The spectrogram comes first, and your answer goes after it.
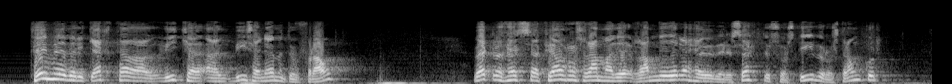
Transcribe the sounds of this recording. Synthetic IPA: t̪ʰeːjmɛðvɛɾɪðcɛr̥t̪θaðaðviːcaaðviːsanɛːmɪnt̪ʏɣfɾaːw | vɛknaθɛsːafjaːwr̥asramːaðɪramːɪðɪɾaɦɛvʏvɛːɾɪðsɛht̪ʏɾ̥svɔst̪iːvʏɾɔst̪ɾawŋkʏɾ̥

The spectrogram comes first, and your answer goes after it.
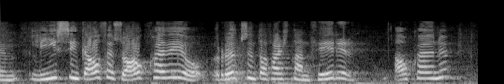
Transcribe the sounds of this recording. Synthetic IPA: liːsiŋkawθɛsːʏaːwkʰvajðɪɔɣrœɥksɛnt̪afajrst̪hanːfɪɾɪɾaːwkʰvajðɪnʏm

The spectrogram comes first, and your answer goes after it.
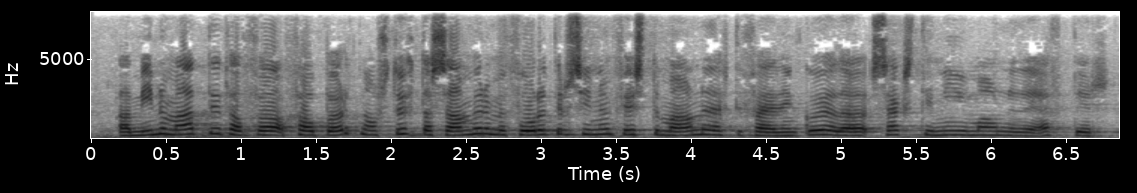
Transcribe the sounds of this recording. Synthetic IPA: aðmiːnʏmaːt̪ɪθawfafaːwpœɾt̪nawst̪ʏht̪asaːmʏɾʏmːɛfɔːɾʏt̪ɾɪsiːnʏmfɪ̥st̪ʏmaːwnɪðɛft̪ɪɾ̥faːjðiŋkʏɛðasɛkst̪ʰiniːjʏmaːwnɪðɪɛft̪ɪɾ̥

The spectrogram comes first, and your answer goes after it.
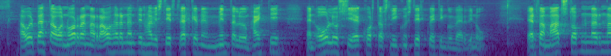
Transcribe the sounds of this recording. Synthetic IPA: θawɛɾpɛn̥t̪awaðnɔrːaɛnːaraːwθɛɾanɛmt̪ɪnɦaːvɪst̪ɪr̥t̪vɛr̥cɛpnɪɪmːɪnt̪alɛːɣʏmɦajht̪ɪ | ɛnoːwljowsːjɛkʰvɔr̥t̪avst̪iːkʏmst̪ɪr̥kveːjt̪iŋkʏmvɛ̰ɾðɪ̰nṵ | ɛɾ̥θamaːt̪st̪ɔpnʏnaɾɪnːa

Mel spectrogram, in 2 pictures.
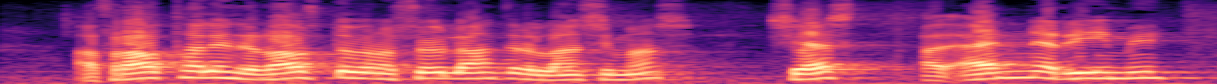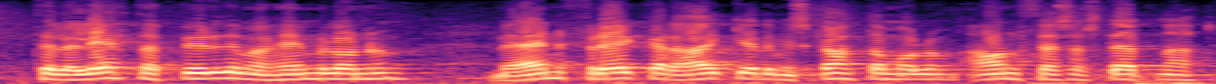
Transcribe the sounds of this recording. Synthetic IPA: a̰ðfɾaːwt̪ʰaːjlɪnːɪraːwst̪œːvʏnawsœːɣlʏant̪ɪɾɪlansimansː | jɛst̪aðɛnːɛriːmɪt̪ʰɪlaðljɛht̪apɪɾðʏmavɦeːjmɪlɔnʏmː | ɛðɛnːfɾɛːkaɾɪaːcɛɾðʏmiskawt̪amaːwlʏmʔa̰ːwnθɛsːast̪ɛpna

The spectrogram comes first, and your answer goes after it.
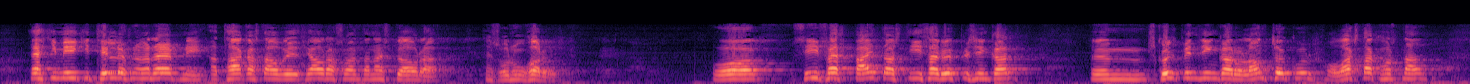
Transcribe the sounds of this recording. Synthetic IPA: ɛhcɪmɪːcɪt̪ʰɪlːœɥhkpnaɣaɾaɛpnɪaðt̪ʰaːkast̪awvɪðfjaːwɾasvaɛnt̪anajst̪ʏaːwɾa | ɛjnsɔnuhɔɾvɪ̥ | ɔɣsiːfɛl̥t̪̚paːjt̪ast̪iθaɾʏhplɪsiŋkaɾ | ʏmskʏlt̪̚pɪnt̪iŋkaɾɔɣlawnt̪ʰœːkʏɾɔɣvakst̪akʰɔst̪nað

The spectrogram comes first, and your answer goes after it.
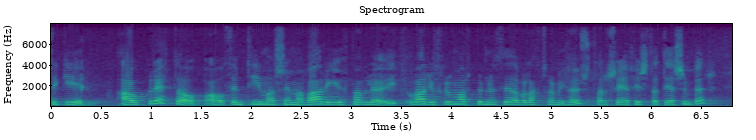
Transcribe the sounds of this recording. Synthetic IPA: t̪ɛhcɪ | aːwkɾejht̪awa̰wθɛmt̪ʰiːmasɛmavaɾiʏhphavlɛ̰vaɾifɾʏmvar̥kʏnːʏθɛːðavaɾlaxt̪fɾamiɦœɥst̪θaɾaseːjafɪr̥st̪at̪ɛːsɪmpɛɾ̥

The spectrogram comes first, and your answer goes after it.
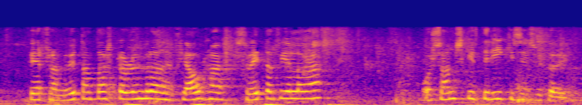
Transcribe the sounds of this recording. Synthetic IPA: fɛːɾ̥fɾamʏːt̪ant̪ar̥kaɾʏmɾaðʏmfjaːwɾ̥ɦaksveːjt̪aɾ̥fjɛːlaɣa | ɔɣsamscɪft̪ɪɾiːcɪsɪnsvɪðθœɾɥ

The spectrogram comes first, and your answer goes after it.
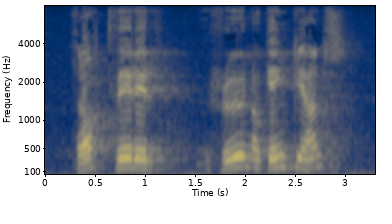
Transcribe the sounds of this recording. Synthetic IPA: θɾawht̪fɪɾɪɾ̥r̥ʏːnawcejɲcɪɦans

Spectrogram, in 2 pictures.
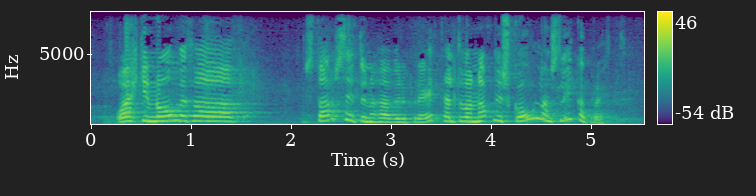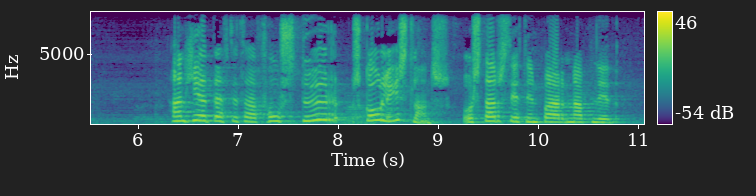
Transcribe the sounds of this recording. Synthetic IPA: ɔɣɛhcɪnoːwmʏθaðaðst̪aɾ̥sɪt̪ʏnʏɦavɪvɛːɾɪpɾejht̪hɛlt̪ʏvaːɾnapnɪðskoːwlansliːkapɾejht̪ | hanːçɛːt̪ɛft̪ɪɾ̥θaðfoːwst̪ʏːɾskoːwlɪist̪la̰nt̪sɔɣst̪ar̥st̪jɛht̪ɪnpaːɾnapnɪð

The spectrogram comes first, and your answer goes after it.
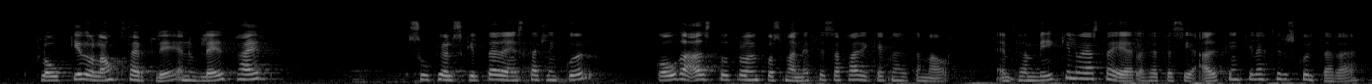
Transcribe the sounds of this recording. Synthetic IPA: floːwcɪðɔɣlawn̥t̪fɛɾt̪lɪɛnʏmleːjðfaːjɾ̥ | sufjœlscɪlt̪ajðaejnst̪ajkliŋkʏɾ | koːwðaaðst̪uːðfɾawʏmpɔsmanːɪt̪ʰɪlsaðfaːɾacɛknʏθɛht̪ːamaːwlɛ̰nθaðmɪːcɪlvajɣðast̪aɛɾaðθɛht̪asjɛʔa̰ðcɛjɲcɪlɛxt̪fɪɾɪɾ̥skʏlt̪aɾa

